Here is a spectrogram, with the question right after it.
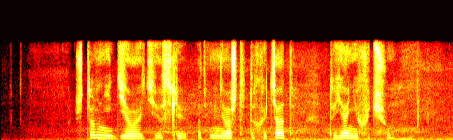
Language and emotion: Russian, sad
